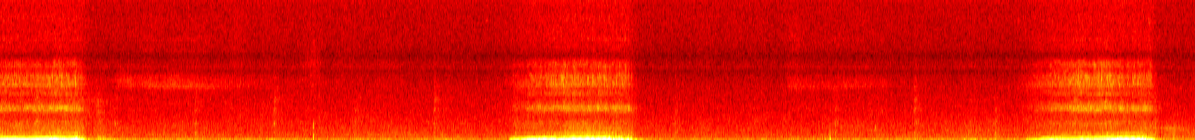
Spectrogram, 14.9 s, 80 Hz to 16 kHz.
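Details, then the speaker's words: Boxer dog snoring loudly while sleeping, slow regular bursts about nine a minute with quiet pauses between; has been snoring for the past hour. "loud snoring and sleeping. From last 1 hour, she's snoring and sleeping."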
